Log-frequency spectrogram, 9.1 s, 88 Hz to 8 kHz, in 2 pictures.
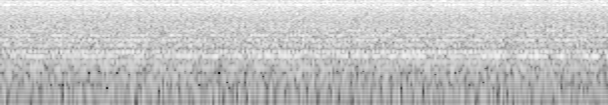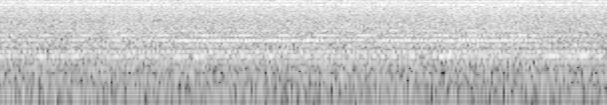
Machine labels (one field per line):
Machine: fan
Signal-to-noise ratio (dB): -6 dB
